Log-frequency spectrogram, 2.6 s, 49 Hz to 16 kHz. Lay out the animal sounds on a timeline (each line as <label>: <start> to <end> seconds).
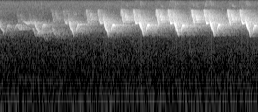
Ovenbird (Seiurus aurocapilla): 0.0 to 2.6 seconds
Red-eyed Vireo (Vireo olivaceus): 0.0 to 2.6 seconds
